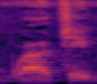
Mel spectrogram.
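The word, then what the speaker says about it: waakye: I want to look at watching each they pronounce it watch it but it's spelled waa Kye is uh it's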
